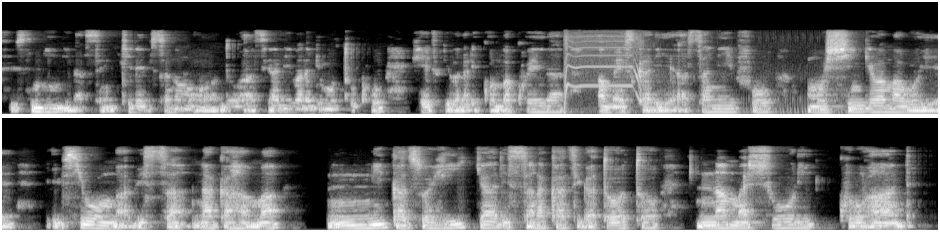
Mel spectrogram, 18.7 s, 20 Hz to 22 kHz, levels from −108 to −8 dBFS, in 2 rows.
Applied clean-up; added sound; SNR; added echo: none; Drill; 15 dB; reverberation time 0.2 s.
